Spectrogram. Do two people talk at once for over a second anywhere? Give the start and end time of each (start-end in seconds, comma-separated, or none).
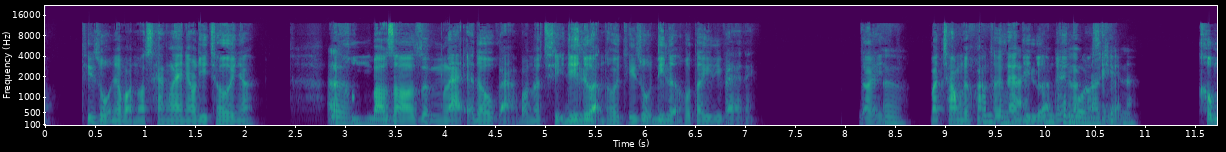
9.3-10.7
